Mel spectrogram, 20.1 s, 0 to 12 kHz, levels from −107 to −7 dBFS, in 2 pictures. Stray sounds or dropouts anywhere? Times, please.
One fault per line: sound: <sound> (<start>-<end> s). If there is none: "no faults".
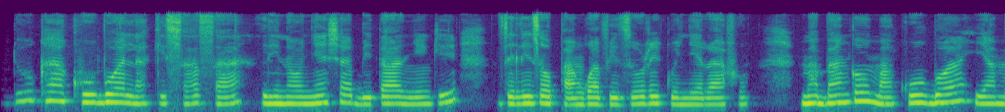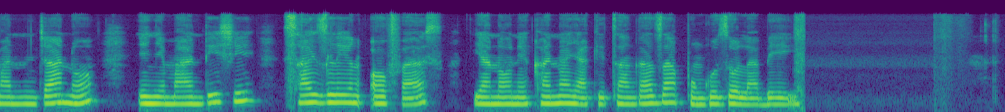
no faults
